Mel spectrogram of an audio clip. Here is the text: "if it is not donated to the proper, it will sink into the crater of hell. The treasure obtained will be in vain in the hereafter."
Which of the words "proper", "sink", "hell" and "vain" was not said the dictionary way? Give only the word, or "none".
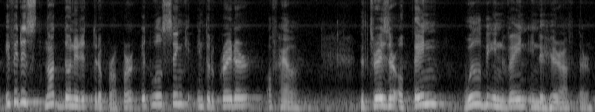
none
